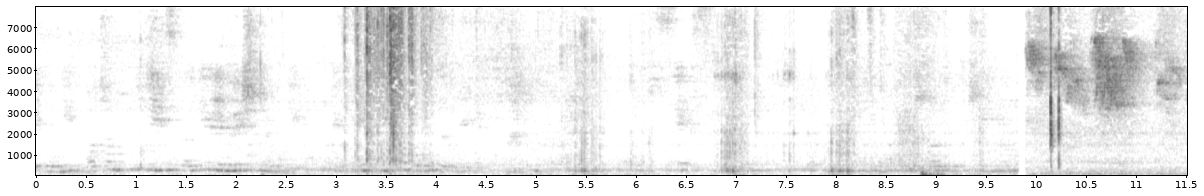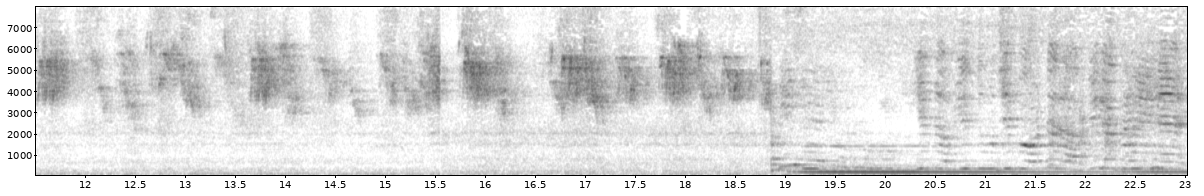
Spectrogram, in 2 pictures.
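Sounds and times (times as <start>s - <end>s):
outdoor background noise: 0.0s - 23.0s
small birds chirping: 9.9s - 21.3s
sharp click: 10.1s - 10.4s.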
